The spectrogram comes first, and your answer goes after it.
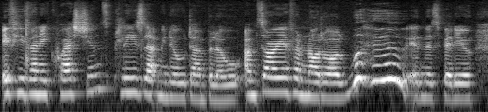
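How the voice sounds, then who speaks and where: A woman with an Irish accent. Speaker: beauty vlogger. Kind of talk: casual product review vlog. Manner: flat, low-energy.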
